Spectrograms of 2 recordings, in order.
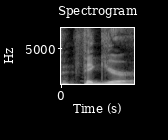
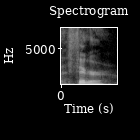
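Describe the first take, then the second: First: It is said with a 'y' glide: 'figyer'. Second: It is said without a 'y' glide: 'figger'. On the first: "instead of figure" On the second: "I said uh, figure"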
